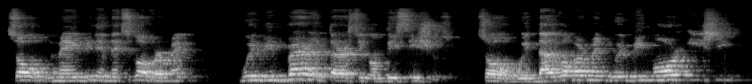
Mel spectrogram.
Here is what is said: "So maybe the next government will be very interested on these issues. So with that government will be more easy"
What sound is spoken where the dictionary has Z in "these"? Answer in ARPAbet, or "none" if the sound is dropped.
S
